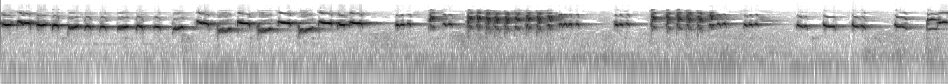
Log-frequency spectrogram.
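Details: Oriental white-eye giving a fierce song, suited as tutor material. Continuous high twittering alternates with buzzy, rasping bursts, and rapid chirps follow one another almost without pause.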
